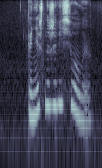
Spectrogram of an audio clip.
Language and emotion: Russian, positive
